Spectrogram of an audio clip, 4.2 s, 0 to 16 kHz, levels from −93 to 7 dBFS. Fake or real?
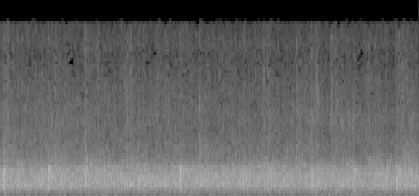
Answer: fake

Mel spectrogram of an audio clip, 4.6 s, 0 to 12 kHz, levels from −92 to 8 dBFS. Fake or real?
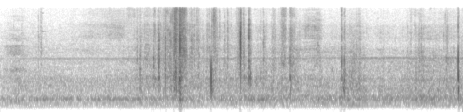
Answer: real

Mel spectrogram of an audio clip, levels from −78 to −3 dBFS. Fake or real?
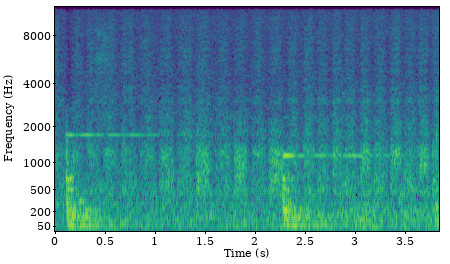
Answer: real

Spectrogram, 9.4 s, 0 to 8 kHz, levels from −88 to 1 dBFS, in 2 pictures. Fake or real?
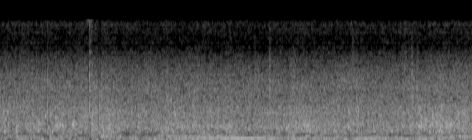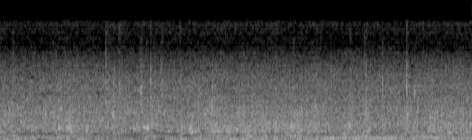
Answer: fake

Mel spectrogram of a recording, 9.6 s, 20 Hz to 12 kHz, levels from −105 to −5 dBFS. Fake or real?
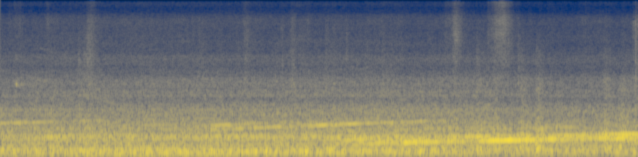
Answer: real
